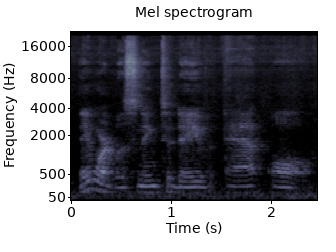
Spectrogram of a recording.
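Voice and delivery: usual speaking voice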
